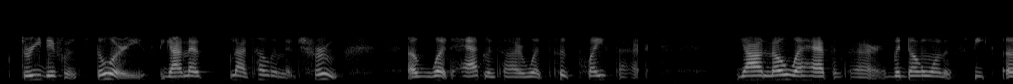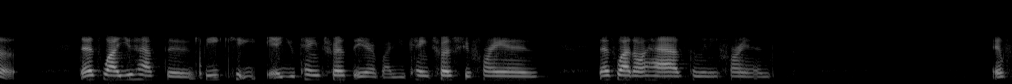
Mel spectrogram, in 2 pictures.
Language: English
